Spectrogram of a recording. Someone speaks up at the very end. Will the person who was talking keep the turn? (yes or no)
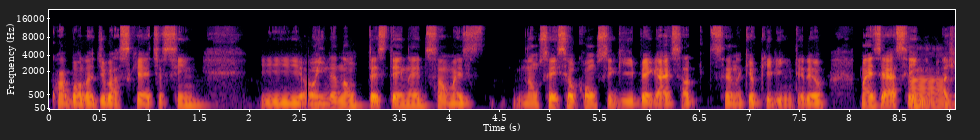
yes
